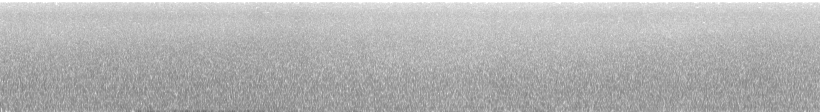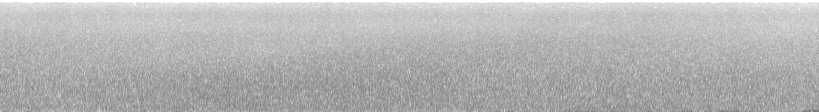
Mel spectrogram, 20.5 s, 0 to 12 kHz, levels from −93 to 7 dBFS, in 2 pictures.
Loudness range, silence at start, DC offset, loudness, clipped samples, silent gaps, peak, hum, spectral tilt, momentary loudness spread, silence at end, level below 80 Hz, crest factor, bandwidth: 3 LU; 0 s; under 0.1%; -42 LUFS; under 0.1%; none; -28 dBFS; none; -3 dB/octave; 3 LU; 0 s; -56 dBFS; 14 dB; 11.5 kHz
